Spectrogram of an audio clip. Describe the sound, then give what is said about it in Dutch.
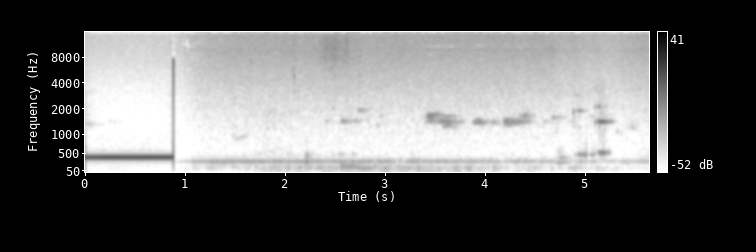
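A telephone ringing tone sounds while calling: one loud, steady mid-pitched beep lasting about a second, cut off by a click, followed by a quiet low line hiss with faint chirps. “En nou, laten we even bellen”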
